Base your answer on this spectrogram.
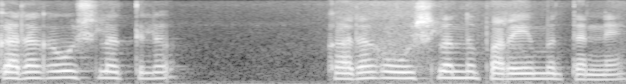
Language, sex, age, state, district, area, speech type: Malayalam, female, 30-45, Kerala, Kannur, rural, spontaneous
